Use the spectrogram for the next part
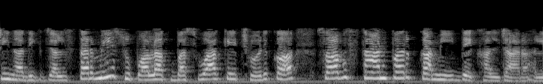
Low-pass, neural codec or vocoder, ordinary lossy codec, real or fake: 5.4 kHz; none; none; real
